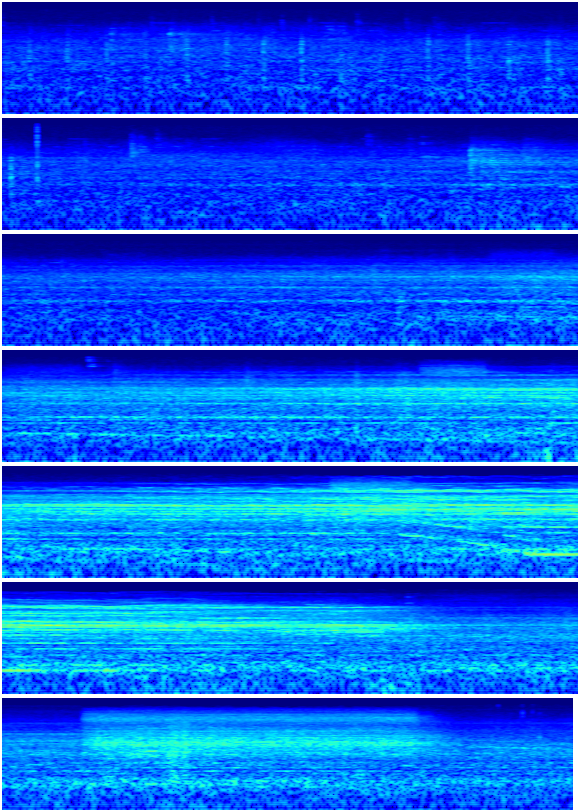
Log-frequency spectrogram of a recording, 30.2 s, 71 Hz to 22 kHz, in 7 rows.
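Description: ICE 3 high-speed electric train pulling in and braking to a stop. Several high squealing and whining tones build up, with one falling in pitch as it slows, loudest about two-thirds of the way through. A burst of hiss follows near the end.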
